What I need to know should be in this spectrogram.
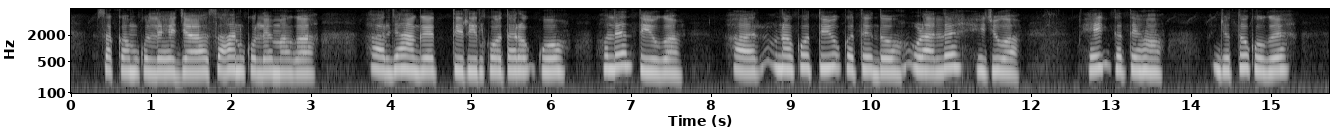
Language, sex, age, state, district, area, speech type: Santali, female, 18-30, Jharkhand, Seraikela Kharsawan, rural, spontaneous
